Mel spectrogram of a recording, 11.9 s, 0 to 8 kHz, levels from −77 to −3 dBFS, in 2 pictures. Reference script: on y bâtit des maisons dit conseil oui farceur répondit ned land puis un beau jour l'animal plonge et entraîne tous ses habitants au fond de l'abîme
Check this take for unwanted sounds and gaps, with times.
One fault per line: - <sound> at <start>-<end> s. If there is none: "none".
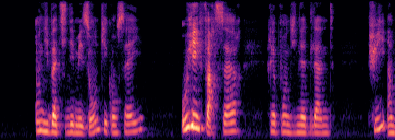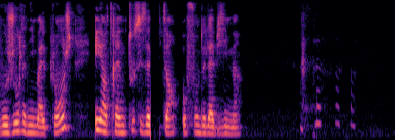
- dropout at 8.2-8.3 s
- laugh at 10.2-11.3 s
